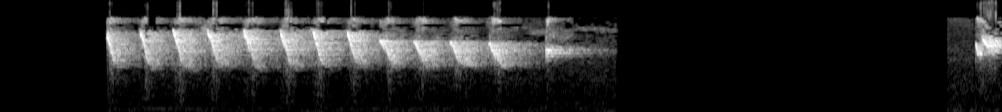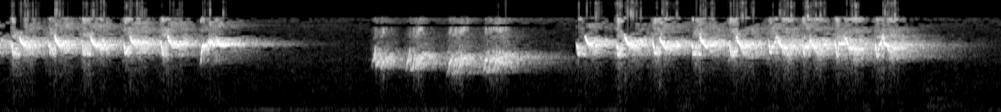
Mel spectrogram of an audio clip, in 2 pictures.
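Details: Master recording of small bird song for training competition cage birds: a quick high trill, then silence, followed by buzzy sustained phrases and a lower, rougher burst.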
